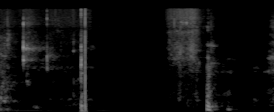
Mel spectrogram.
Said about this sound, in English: Excuse me, guys. I'm gonna grab a drink of water.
